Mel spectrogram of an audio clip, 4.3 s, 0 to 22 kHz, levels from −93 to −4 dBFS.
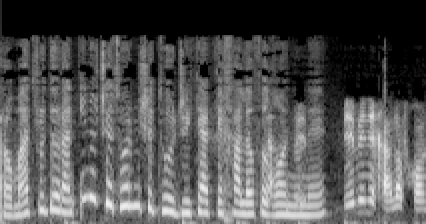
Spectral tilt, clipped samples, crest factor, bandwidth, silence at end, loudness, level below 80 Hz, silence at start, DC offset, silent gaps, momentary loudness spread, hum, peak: -5.5 dB/octave; under 0.1%; 16 dB; 11.5 kHz; 0 s; -17 LUFS; -48 dBFS; 0 s; under 0.1%; none; 4 LU; none; 0 dBFS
